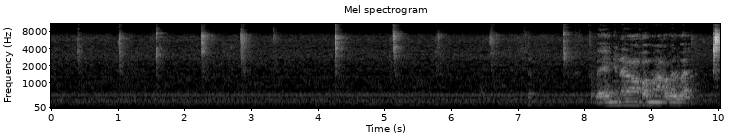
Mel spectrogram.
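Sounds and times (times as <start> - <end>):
steady low hum: 0.0 - 10.0
mouth clicks and lip smacks chewing: 0.3 - 3.5, 4.2 - 6.8.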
